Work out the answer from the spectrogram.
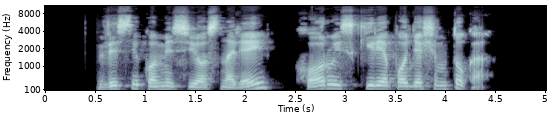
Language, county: Lithuanian, Alytus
